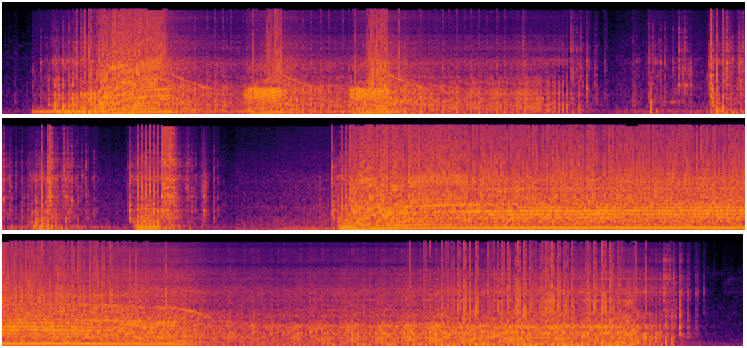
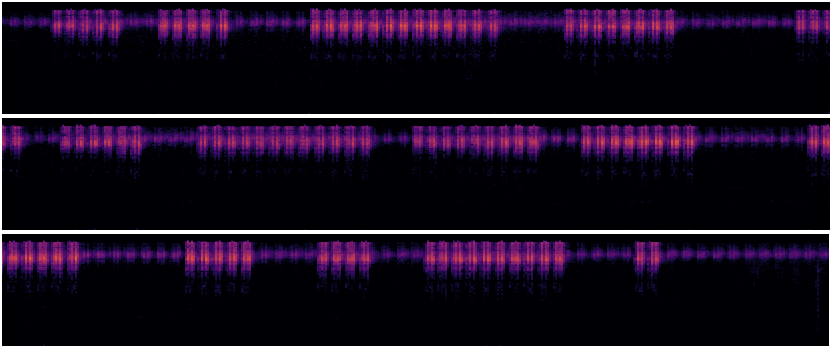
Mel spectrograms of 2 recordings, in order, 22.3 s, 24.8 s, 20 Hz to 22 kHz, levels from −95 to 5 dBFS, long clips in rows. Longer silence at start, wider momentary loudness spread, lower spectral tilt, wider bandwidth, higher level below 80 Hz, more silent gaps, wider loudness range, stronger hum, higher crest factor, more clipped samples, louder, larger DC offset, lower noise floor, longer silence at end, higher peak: second, 0.3 s vs 0.5 s; about the same, 16 LU vs 18 LU; first, -4 dB/octave vs 7.5 dB/octave; about the same, 17.5 kHz vs 17 kHz; first, -34 dBFS vs under -90 dBFS; neither; first, 12 LU vs 8 LU; neither; second, 16 dB vs 26 dB; neither; first, -18 LUFS vs -33 LUFS; neither; second, -49 dBFS vs -63 dBFS; first, 0.45 s vs 0.05 s; first, -4 dBFS vs -12 dBFS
